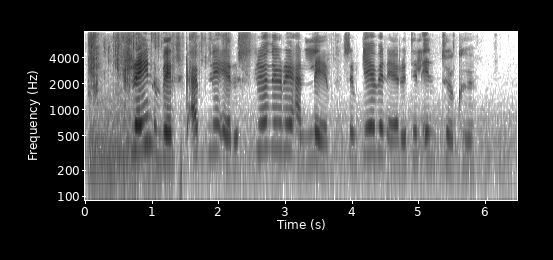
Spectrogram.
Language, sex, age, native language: Icelandic, female, 18-19, Icelandic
